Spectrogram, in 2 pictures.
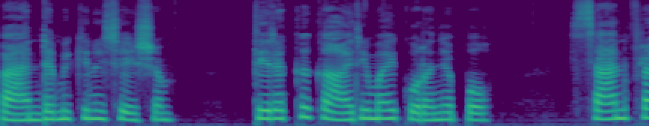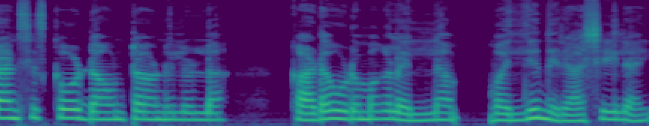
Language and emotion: Malayalam, sad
